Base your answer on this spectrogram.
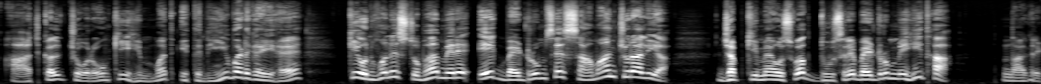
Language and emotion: Hindi, disgusted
